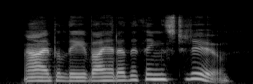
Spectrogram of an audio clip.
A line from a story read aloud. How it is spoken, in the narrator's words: he said coolly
